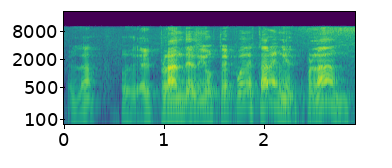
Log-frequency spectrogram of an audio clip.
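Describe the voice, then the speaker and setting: A man preaching a sermon in a conversational way, often checking in with the congregation and swinging between quiet and loud. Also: medium pitch, normal speed. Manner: lively swings between soft and loud, with chuckles. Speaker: pastor.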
